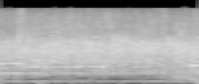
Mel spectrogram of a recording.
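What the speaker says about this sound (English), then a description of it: "Come on, clap your hands, all you people." Audience at a church holy convocation clapping hands in a loud, dense, steady wash of applause that fills the short span, close and continuous with no gaps.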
